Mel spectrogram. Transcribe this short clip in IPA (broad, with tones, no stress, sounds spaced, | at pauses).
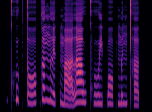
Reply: kʷʰ ɐ˥ k̚ t̪ ɔː˨˥ k ɐ˥ ŋ l ɪ˨˥ k̚ m aː˨˩ l aː˥ w kʰ uː˧ j p ɔː˧ k̚ m ɪ˧ ŋ t̪ʰ ɐ˨ k̚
